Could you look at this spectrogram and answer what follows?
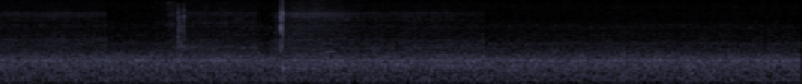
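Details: Steady hiss of traffic-like noise with a couple of faint clicks and one sharp tick, and no animal voice anywhere.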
